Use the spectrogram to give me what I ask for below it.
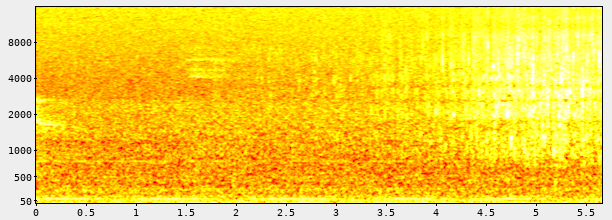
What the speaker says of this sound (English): my water sound is way over here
